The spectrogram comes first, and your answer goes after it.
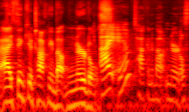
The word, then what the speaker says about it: nurdles: It rhymes with turtle and doesn't belong in the ocean.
